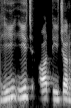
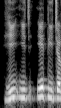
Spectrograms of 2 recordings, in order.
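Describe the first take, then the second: First: The word 'a' sounds like 'uh'. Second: The word 'a' sounds like 'ay'. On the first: The speaker calls it right. "यहाँ पे he is अ teacher होगा" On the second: The speaker calls it wrong. "He is ए teacher नहीं होगा"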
